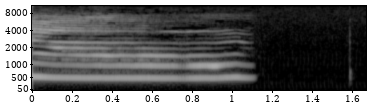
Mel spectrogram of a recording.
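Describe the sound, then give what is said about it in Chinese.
A single drawn-out cat meow lasting about a second, high-pitched and steady with a bright, clear tone, then silence broken only by a faint click. “于是孩子们东张西望的拼命到处找，终于发现了一只猫。喵！”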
